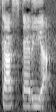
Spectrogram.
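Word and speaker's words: cascarilla: I ll a fantastic know that it's pronounced Cascadia I'm always surprised by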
